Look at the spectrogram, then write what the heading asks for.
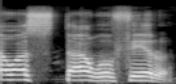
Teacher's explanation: اس رائے ساکنہ کو باریک پڑھیں گے کیونکہ رائے ساکنہ سے پہلے زیر ہے۔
